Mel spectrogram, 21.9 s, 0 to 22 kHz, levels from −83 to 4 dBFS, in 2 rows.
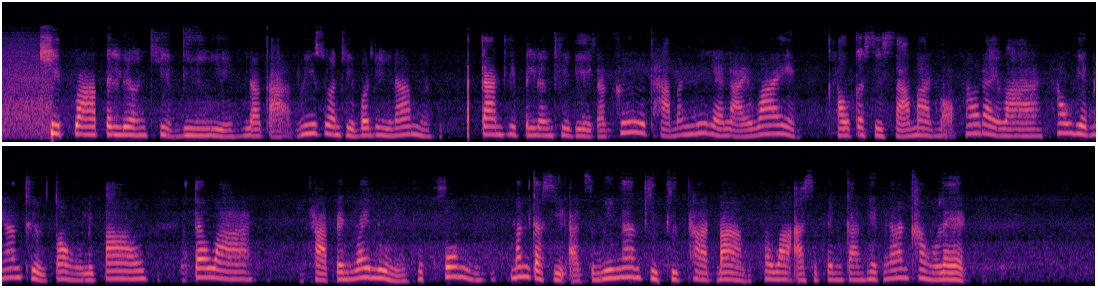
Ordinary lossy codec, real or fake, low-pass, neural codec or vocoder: none; fake; 10.8 kHz; vocoder, 44.1 kHz, 128 mel bands, Pupu-Vocoder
